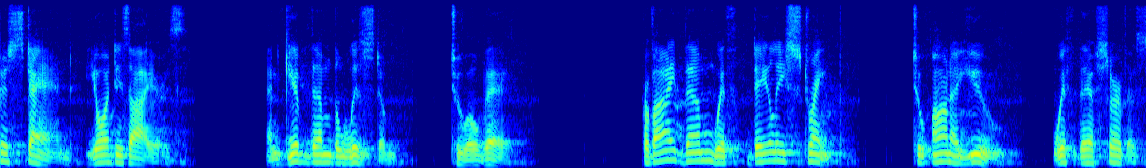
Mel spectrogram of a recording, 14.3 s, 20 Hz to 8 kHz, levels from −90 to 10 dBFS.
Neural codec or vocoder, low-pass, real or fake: codec, 16 kHz, 4 kbps, FreqCodec, larger model; 7.2 kHz; fake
